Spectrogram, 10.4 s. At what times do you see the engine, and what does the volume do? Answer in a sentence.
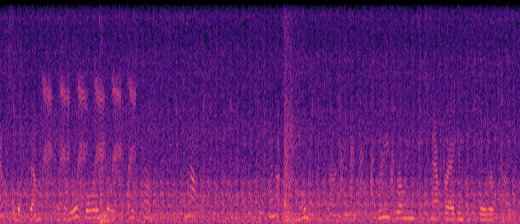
You can hear the engine from 0.0 to 10.3 s, at a steady volume.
